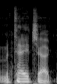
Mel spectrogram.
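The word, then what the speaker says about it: Mateychuk: And something I do like about, like, Severson and Provorov, and maybe not opening the door for a Yurchek and a Matejchuk. How you say his name? I forget. – Nailed it. Matejchuk.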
